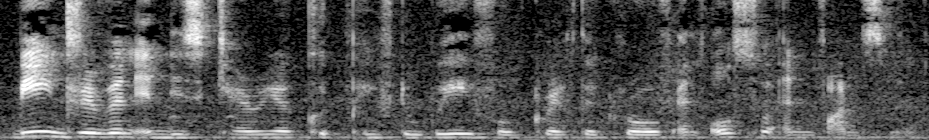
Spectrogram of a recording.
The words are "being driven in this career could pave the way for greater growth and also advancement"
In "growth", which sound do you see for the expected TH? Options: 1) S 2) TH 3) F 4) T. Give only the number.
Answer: 3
